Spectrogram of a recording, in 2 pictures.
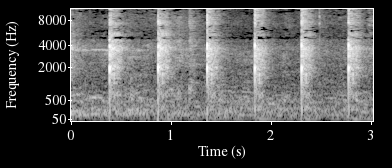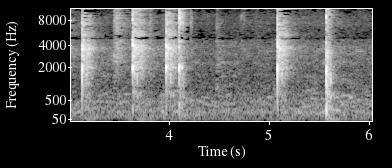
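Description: Blacksmith's hand hammer striking a vegetable-knife blade held with tongs on a small anvil: sharp ringing clinks about twice a second, with a short pause about four seconds in.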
